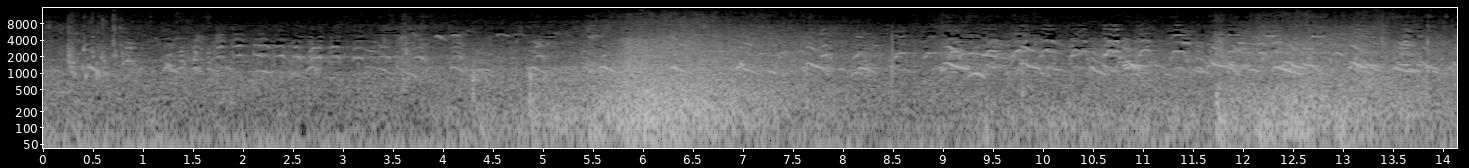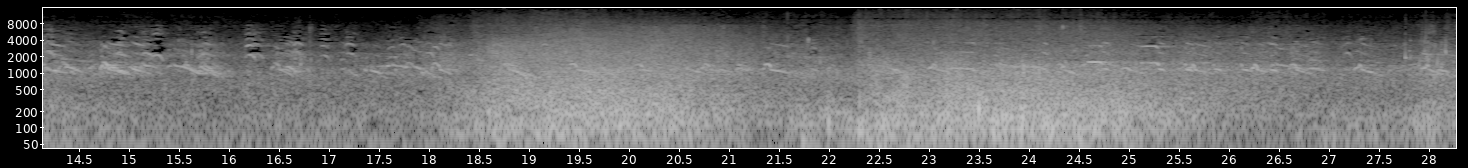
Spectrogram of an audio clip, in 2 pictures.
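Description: Ocean surf washing in slow swells, with a flock of birds keeping up a constant stream of short honking calls.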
